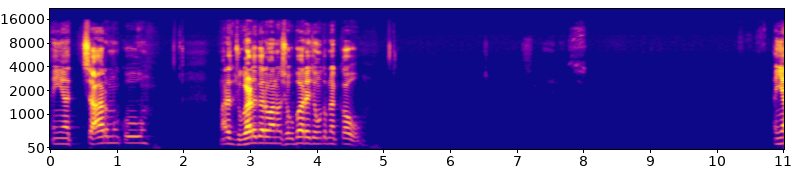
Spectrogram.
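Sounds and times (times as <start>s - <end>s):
faint whispered muttering: 7.0s - 8.2s.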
